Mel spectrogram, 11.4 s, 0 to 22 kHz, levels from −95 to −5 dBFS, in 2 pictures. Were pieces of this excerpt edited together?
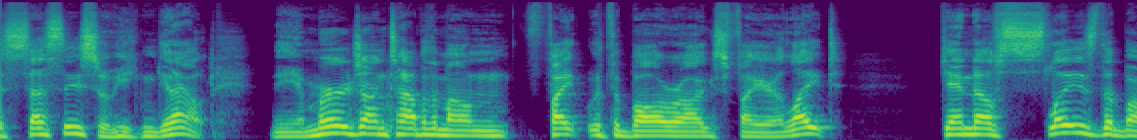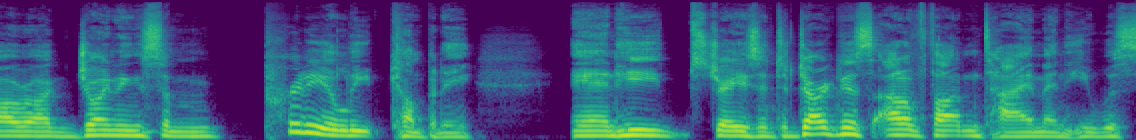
no; 0 cuts

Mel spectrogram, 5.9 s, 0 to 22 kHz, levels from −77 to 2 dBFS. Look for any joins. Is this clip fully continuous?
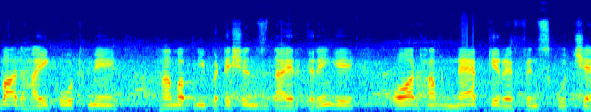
yes; 0 cuts

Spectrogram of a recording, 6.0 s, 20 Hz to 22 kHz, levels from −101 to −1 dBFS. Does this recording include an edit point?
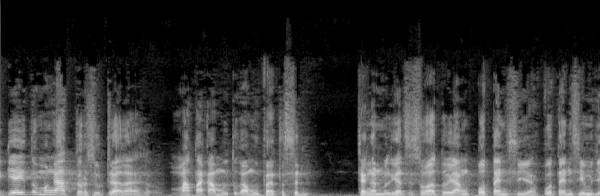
no; 0 cuts

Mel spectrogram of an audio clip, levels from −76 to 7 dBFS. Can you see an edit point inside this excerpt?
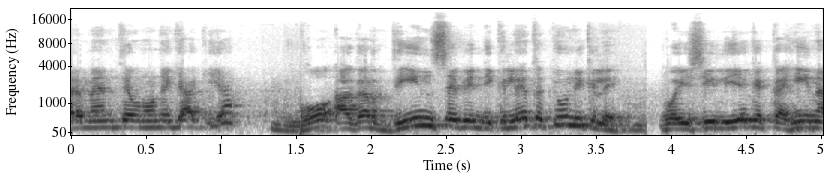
yes; 2 cuts; at 1.5 s, 3.8 s

